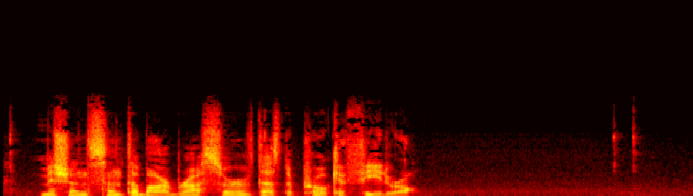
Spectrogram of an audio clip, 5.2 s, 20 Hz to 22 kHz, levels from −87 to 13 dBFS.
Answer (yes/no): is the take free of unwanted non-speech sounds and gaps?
yes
